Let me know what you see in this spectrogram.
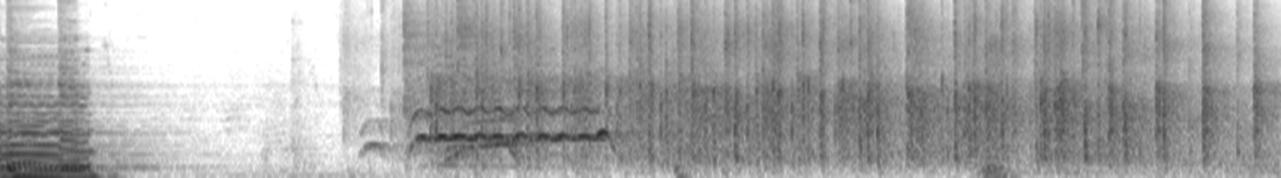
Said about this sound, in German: Herzlichen Dank für diesen tollen Applaus.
